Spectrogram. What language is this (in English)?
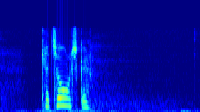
Danish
